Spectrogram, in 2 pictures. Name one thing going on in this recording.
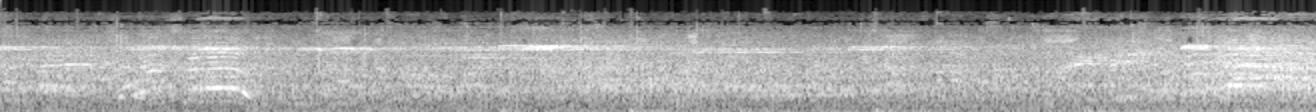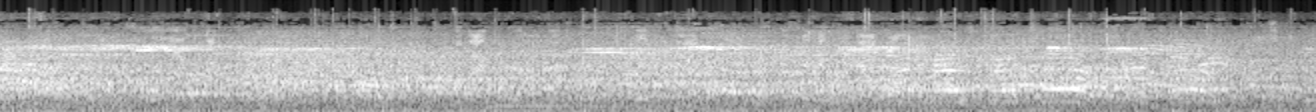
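Young women call out and cheer.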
